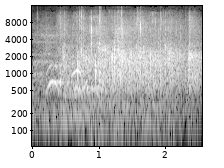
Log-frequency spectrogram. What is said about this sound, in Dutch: Applaus voor de mannen daarboven.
